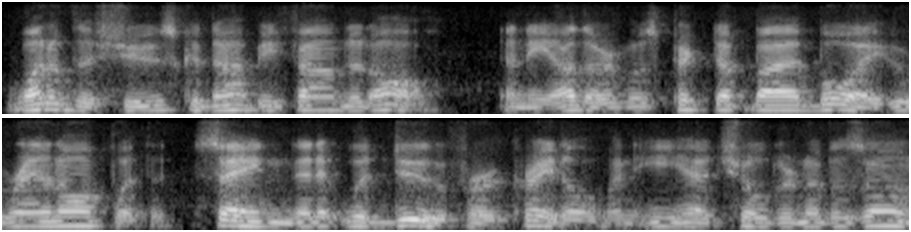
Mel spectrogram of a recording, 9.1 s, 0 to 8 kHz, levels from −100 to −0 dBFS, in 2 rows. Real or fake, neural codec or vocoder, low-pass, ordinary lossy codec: real; none; 7.2 kHz; Opus, 16 kbps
